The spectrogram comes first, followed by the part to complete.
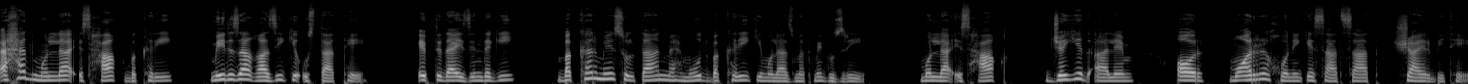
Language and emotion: Urdu, neutral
